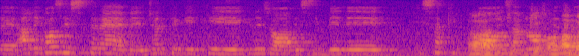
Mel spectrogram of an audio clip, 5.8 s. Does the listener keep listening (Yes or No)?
No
